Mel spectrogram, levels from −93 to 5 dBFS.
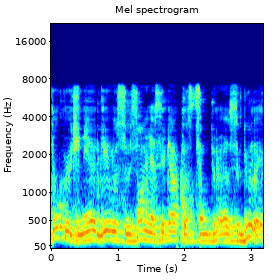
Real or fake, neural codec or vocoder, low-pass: fake; codec, 44.1 kHz, 3.4 kbps, Pupu-Codec; 7.2 kHz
